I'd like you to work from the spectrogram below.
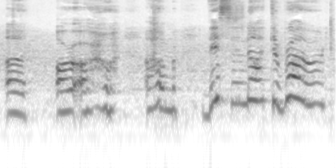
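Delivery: stammer, then insist loudly it's not the road; alarmed protest. Retold or imitated. Narrator to grandmother as they drive off-road, alarmed loud protest.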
